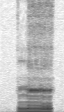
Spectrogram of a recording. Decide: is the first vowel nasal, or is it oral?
nasal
